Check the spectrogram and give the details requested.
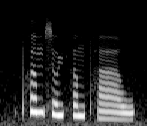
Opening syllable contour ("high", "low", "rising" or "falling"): high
